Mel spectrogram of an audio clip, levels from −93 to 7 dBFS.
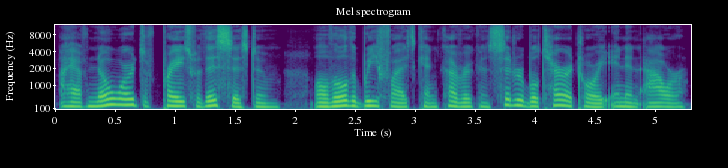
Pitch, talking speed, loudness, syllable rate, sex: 170 Hz, 215 wpm, -18 LUFS, 6.6 syllables/s, female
